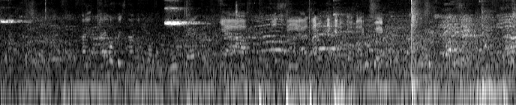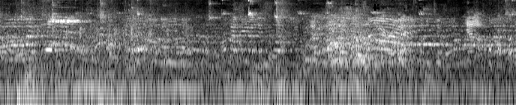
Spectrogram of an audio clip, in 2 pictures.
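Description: Shoes squeak sharply on the hardwood floor.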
